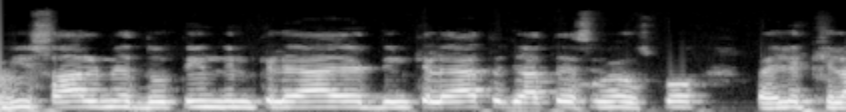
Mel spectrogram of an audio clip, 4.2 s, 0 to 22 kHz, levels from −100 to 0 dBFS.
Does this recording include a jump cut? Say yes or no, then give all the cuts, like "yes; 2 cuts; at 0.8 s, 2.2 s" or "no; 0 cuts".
no; 0 cuts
